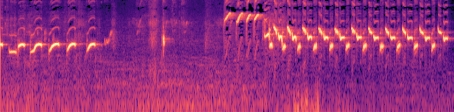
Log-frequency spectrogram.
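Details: White-rumped shama (murai) giving full isian fill-in song: a run of six slurred whistles, a pause, then a fast high buzzy burst and about twenty quick repeated rising-falling notes.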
